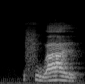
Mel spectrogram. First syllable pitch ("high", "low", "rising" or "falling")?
low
